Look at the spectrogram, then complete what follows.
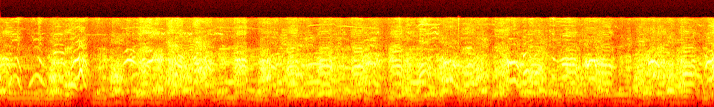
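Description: Many sled dogs barking and yelping at once in a dense, unbroken chorus of short high yips, the excited clamour of harnessed teams on their gang lines.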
